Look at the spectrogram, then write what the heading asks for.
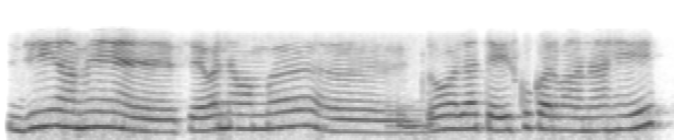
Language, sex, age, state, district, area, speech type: Hindi, female, 18-30, Madhya Pradesh, Bhopal, urban, conversation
